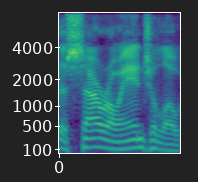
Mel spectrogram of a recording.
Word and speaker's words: Asaro-Angelo: Jersey Department of Labor and Workforce Development Robert acero Angelo is here to talk about some things that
